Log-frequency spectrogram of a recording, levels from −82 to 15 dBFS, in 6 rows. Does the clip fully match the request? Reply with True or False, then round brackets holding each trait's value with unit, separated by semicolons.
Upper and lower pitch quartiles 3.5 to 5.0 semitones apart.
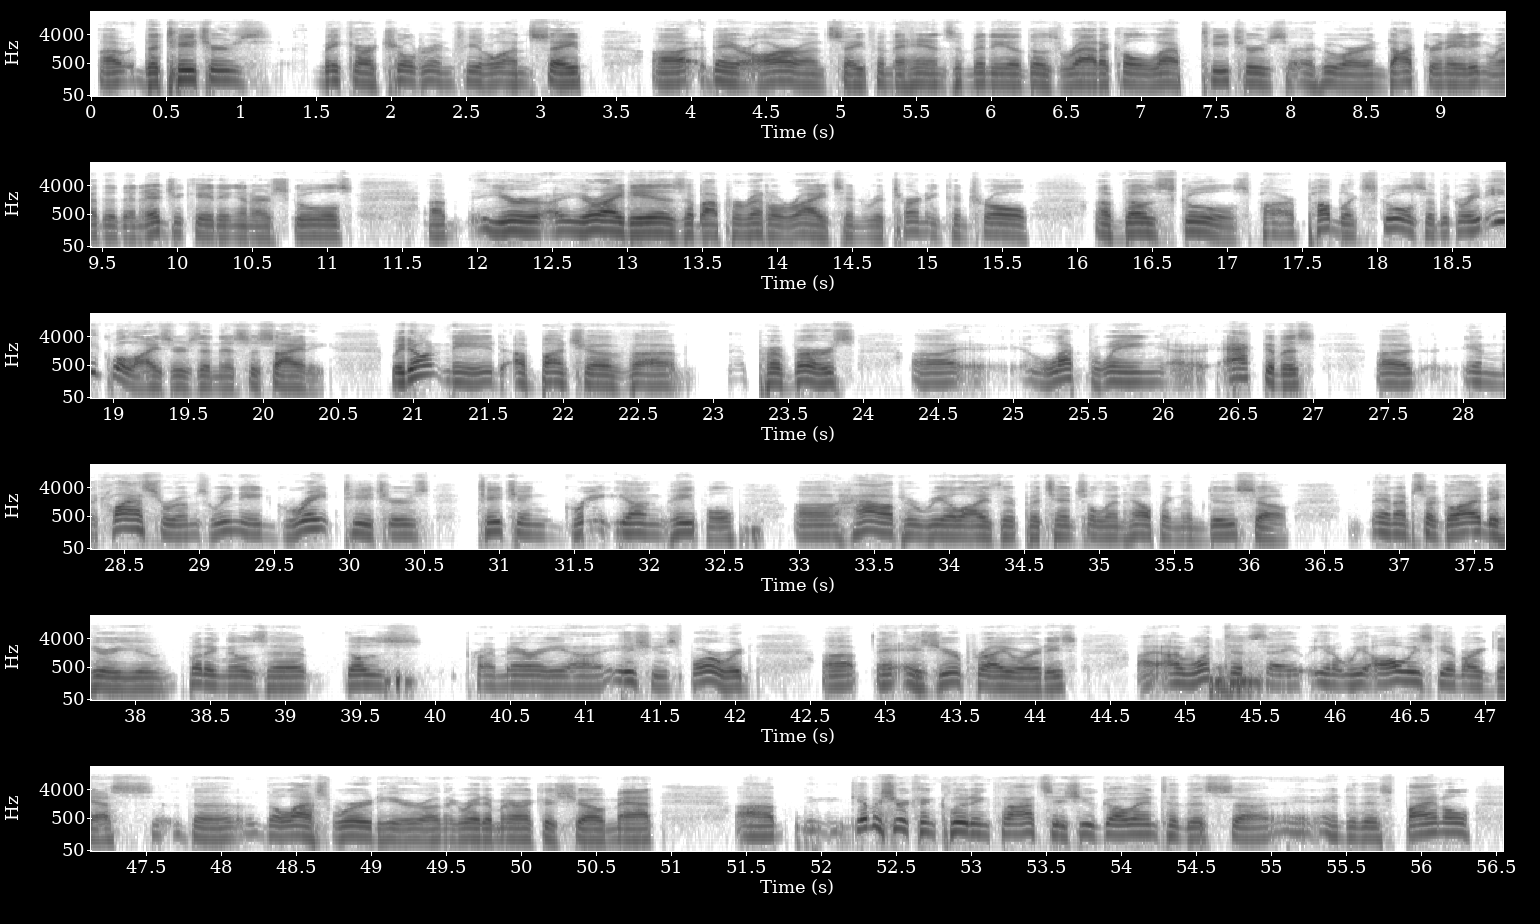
True (3.9 semitones)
